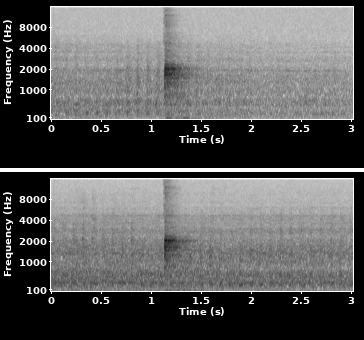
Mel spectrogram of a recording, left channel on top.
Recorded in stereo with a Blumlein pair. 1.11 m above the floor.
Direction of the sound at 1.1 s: 10° right.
